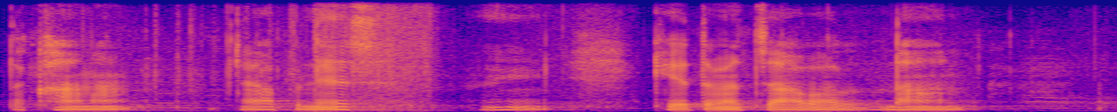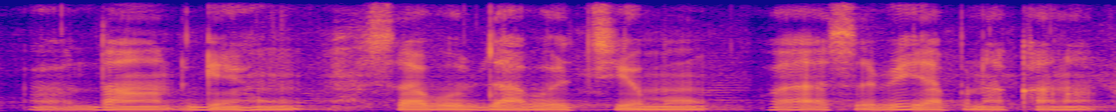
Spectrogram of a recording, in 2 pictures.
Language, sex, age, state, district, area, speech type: Maithili, female, 60+, Bihar, Madhepura, rural, spontaneous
